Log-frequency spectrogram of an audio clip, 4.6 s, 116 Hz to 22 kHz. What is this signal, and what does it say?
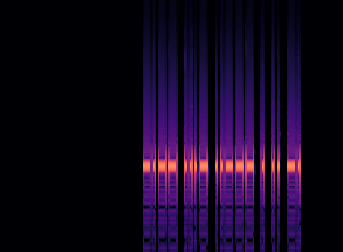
Morse code, heard as a keyed tone, about 34 wpm, 700 Hz. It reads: YV2EIN
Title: DXCC-100 Call Signs - 6 Characters - 35wpm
